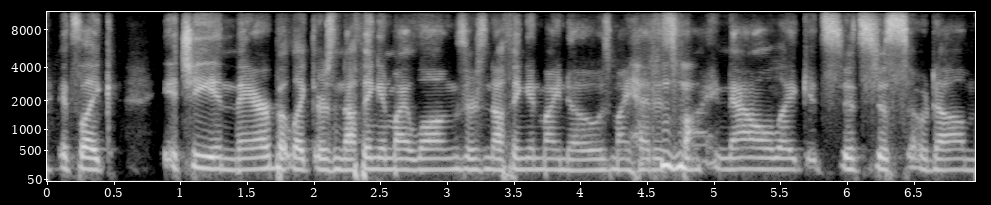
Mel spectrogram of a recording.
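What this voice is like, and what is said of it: Raspy, hoarse voice. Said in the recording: “my voice was like this ... sexy voice ... Raspy”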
